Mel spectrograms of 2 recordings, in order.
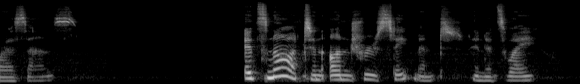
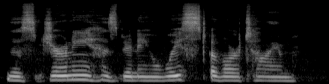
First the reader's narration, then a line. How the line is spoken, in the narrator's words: Drax growls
